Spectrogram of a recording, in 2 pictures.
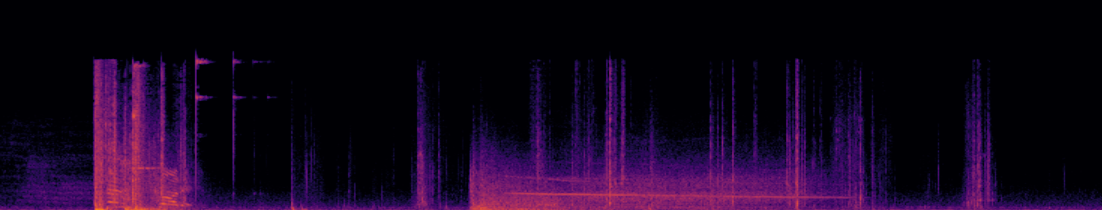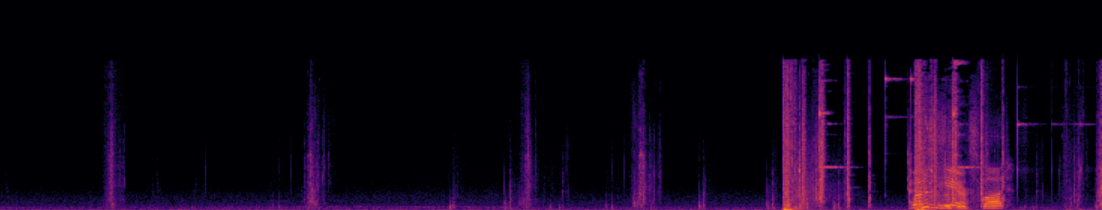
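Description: A sniper rifle fires a loud, sharp shot that echoes away.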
